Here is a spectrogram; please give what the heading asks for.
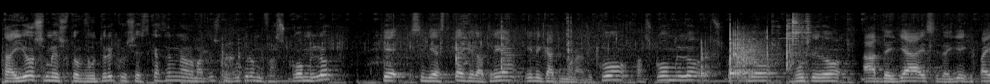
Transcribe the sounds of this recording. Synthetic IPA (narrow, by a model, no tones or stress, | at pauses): θɐʎo̞sime̞sot̪o̞vut̪iɾo̞ce̞usiɐst̪i̥kɐθelonɐɾomɐt̪iso̥t̪o̞vut̪iɾo̞me̞fɐsko̞milo̞ | ce̞sinðiɐst̪i̥kɐcet̪ɐt̪ɾiɐine̞kɐt̪imo̞nɐ̰ðiko̞fɐsko̞milo̞sko̞milo̞vut̪iɾo̞ɐnd̪e̞ʝɐisind̪ɐʝieçipɐi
